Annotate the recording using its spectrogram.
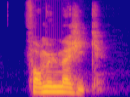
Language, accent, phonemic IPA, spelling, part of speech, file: French, France, /fɔʁ.myl ma.ʒik/, formule magique, noun, LL-Q150 (fra)-formule magique.wav
- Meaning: 1. magic formula, magic spell, magic word 2. magic bullet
